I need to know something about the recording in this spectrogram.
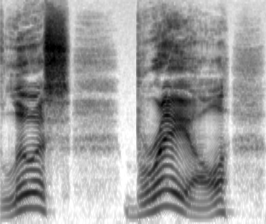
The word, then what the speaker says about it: Louis Braille: we're speaking English here we're gonna stick to the English pronunciation of Louis Braille whenever you heard the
